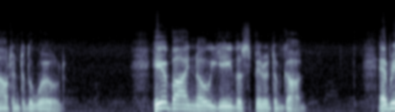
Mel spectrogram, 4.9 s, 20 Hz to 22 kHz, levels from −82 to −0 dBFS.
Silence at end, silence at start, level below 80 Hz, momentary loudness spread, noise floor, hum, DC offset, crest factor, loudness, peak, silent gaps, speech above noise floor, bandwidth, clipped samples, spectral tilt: 0 s; 0 s; -46 dBFS; 11 LU; -57 dBFS; none; under 0.1%; 20 dB; -18 LUFS; 0 dBFS; none; 39 dB; 8 kHz; under 0.1%; -7.5 dB/octave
